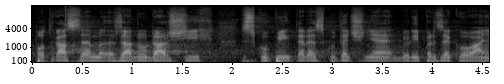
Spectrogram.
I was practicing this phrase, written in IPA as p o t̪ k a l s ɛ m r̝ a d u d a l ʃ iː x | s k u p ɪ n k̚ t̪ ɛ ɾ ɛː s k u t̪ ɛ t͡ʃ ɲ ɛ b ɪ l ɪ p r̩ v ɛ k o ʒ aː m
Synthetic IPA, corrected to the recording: p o t̪ k a l s ɛ m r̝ a d u d a l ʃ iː x | s k u p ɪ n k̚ t̪ ɛ ɾ ɛː s k u t̪ ɛ t͡ʃ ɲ ɛ b ɪ l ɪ p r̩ z ɛ k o v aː ɲ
